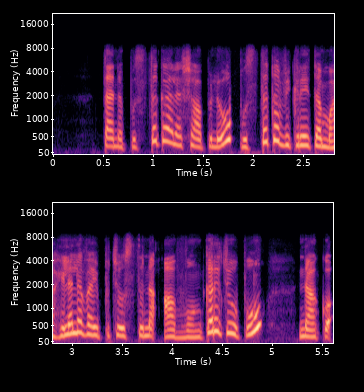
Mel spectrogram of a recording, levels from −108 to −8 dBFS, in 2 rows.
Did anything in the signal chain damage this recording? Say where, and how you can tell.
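Yes. Automatic gain rising, 0.36 to 2.73 s, at the call-processing stage: the AGC judged the input too quiet and swelled speech and background together by about 6 dB before "మహిళల వైపు చూస్తున్న ఆ".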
